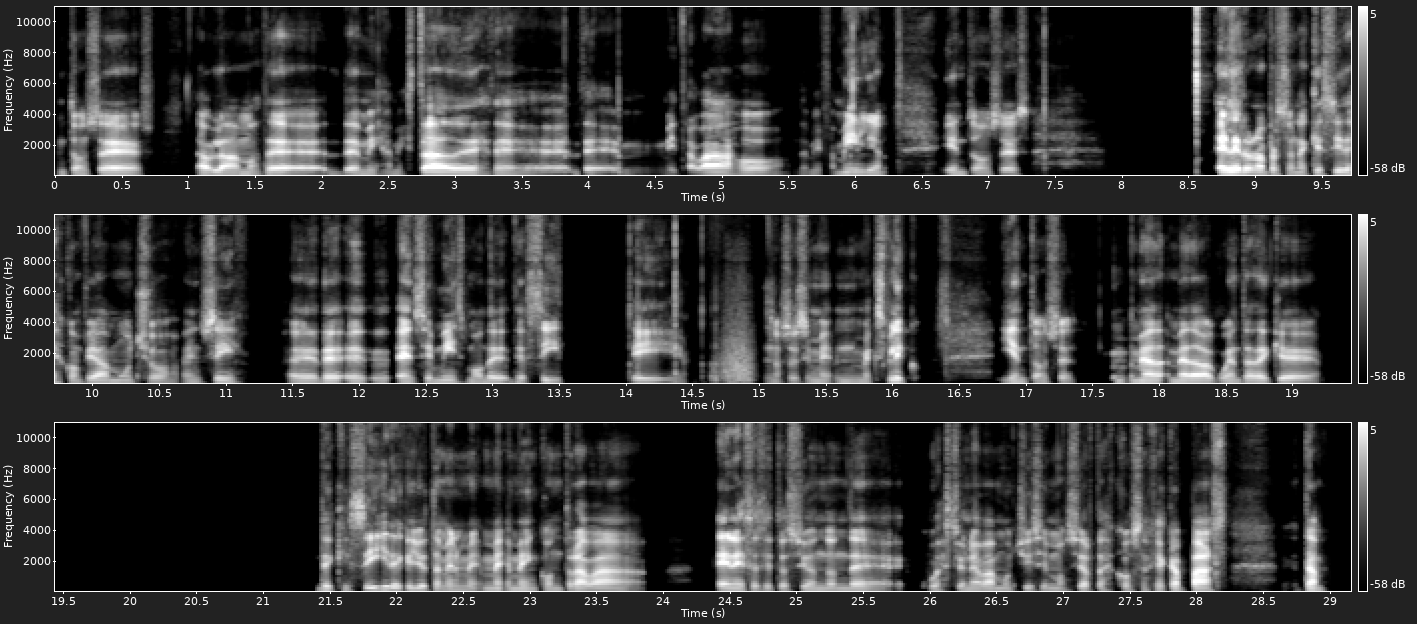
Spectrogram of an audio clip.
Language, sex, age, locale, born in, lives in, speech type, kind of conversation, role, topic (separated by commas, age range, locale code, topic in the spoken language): Spanish, male, 30-34, es-VE, Venezuela, Spain, conversation, advice, user, ¿Cómo has vivido la baja autoestima después de una ruptura amorosa reciente?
